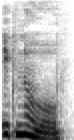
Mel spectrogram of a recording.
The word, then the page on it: ignore: British English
